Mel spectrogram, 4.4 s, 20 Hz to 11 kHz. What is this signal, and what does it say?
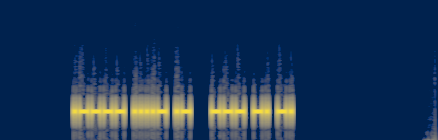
Morse code, heard as a keyed tone, about 40 wpm, 700 Hz. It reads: 14A ONN
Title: Field Day Exchanges Encore - 40wpm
